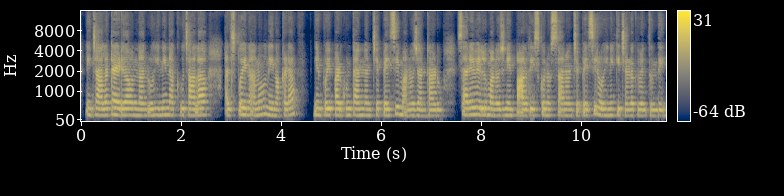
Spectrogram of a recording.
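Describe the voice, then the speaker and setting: A woman's voice: medium pitch, dark tone. A woman retelling a TV serial episode in a plain storytelling way, with many filler phrases. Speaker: serial recap narrator.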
